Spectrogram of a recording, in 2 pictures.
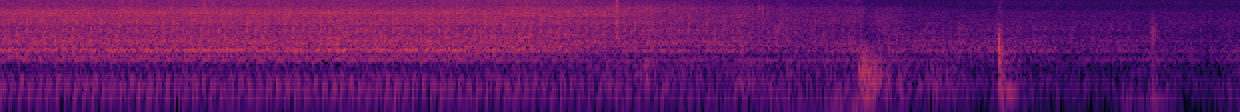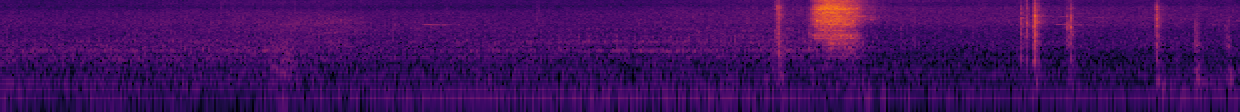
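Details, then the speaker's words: Sea Ray boat engine after a new fuel line and new idle air control valve: a low, steady burble with an even beat and some handling clatter, idling smoothly at the correct rpm. It is fixed. "But regardless of all of that, with the IAC, it is idling better. It is idling at the correct idle RPMs."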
